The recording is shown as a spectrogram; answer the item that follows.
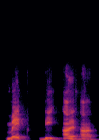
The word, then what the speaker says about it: mkdir: तो देखो simple command है माय डियर इसके लिए, मेक dir। देखो MK, देखो आपने इसका प्रोनाउंसिएशन भी करने जाएंगे ना तो डायरेक्ट मेक हो जाता है।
